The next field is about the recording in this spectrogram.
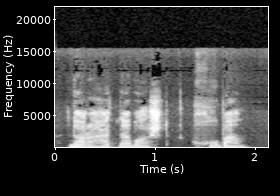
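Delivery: ordinary delivery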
